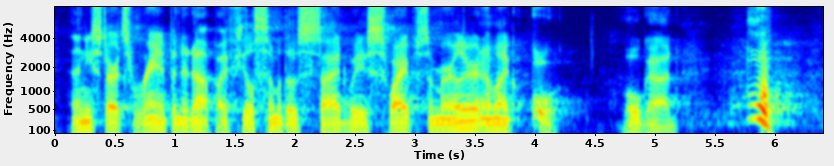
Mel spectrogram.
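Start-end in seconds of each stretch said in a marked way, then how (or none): 4.0-6.0 acted, doubled-over groans and oohs of pain. Retelling being hit and doubling over: imitating groaning in pain. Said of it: "I'm doubling over in pain and pleasure".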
